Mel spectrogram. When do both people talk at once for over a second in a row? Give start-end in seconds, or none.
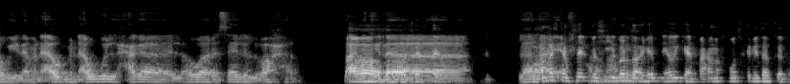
5.3-6.6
